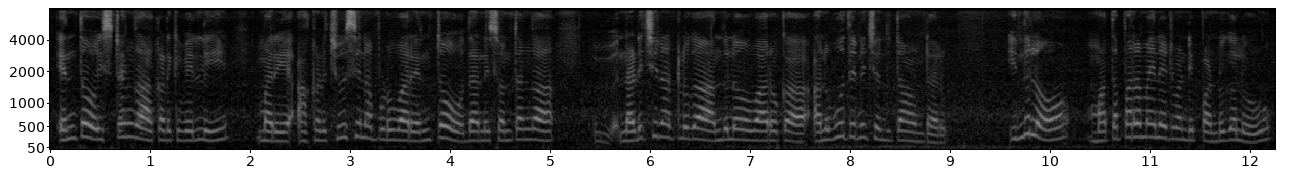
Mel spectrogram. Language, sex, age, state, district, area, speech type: Telugu, female, 30-45, Andhra Pradesh, Bapatla, rural, spontaneous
